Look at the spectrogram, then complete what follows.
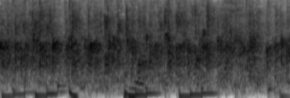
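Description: Steady applause from an audience for an editor sitting in the front row, a dense wash of many hands clapping at a constant loudness throughout, with low murmurs and voices faintly underneath.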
